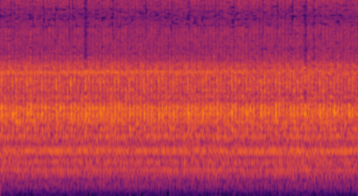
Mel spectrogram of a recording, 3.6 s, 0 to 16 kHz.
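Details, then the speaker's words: Peugeot 307 2.0 HDI 110 hp diesel, idling, checked with a wooden stick stethoscope on the alternator: steady pulsing buzz, a bit over two beats a second, out of rhythm with the engine; worn Bosch alternator decoupler pulley. "j'ai senti des vibrations anormales au niveau de l'alternateur autre que les avec un autre rythme que les vibrations provenant du moteur"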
